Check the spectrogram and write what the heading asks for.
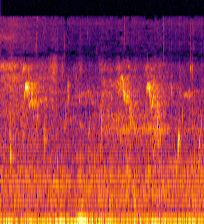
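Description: Water from the central heating system trickling out of a copper drain pipe through the outside wall onto the ground as the radiators are depressurised, with a few faint bird chirps over it.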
